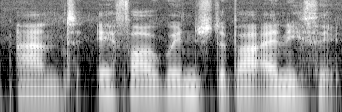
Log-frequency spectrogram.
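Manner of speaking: normal talking voice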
